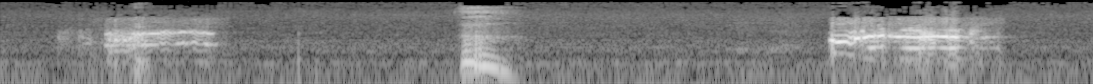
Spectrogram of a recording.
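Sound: cat vocalizing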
